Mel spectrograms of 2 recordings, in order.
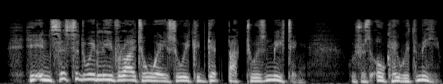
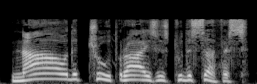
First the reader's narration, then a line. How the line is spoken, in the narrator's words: Nizar said in a mocking tone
